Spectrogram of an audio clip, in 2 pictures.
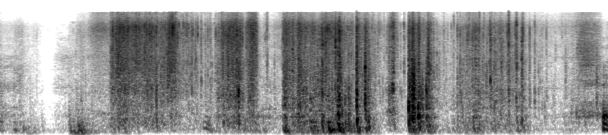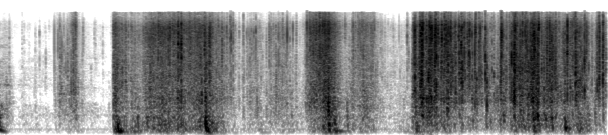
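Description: Plastic poly bags and product packaging crinkling and rustling as hands dig through a bin of mixed merchandise, in uneven bursts with two brief pauses.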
